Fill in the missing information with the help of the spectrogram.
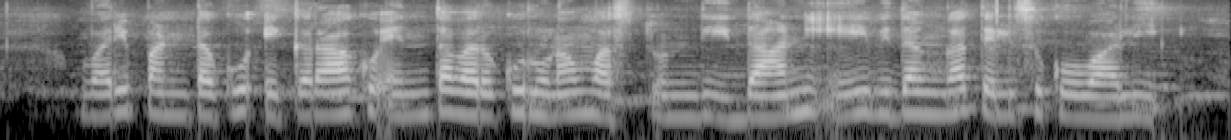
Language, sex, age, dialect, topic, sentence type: Telugu, female, 18-24, Telangana, agriculture, question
